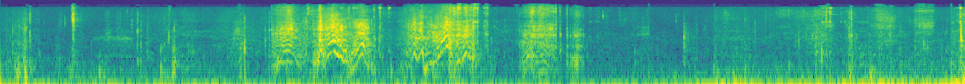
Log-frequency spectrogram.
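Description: A zipper on a pencil case is pulled back and forth several times, its raspy zips coming in short bursts with brief pauses and small rustles between them.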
